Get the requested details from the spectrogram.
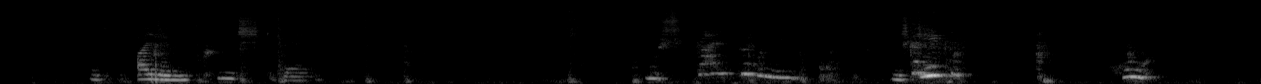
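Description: A young child talks nearby.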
